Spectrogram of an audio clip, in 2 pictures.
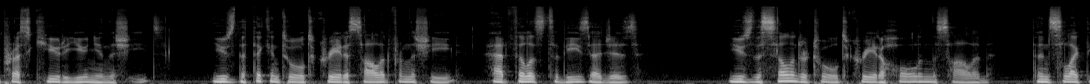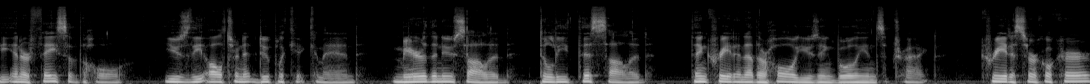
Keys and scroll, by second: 13.3 alt+d, 14.6 alt+x, 19.5 q.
